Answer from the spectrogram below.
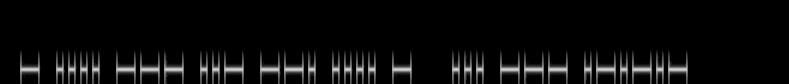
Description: Morse code, heard as a keyed tone, about 20 wpm, 700 Hz. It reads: THOUGHT SO.
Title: Sentences from Top 1400 Words 20wpm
